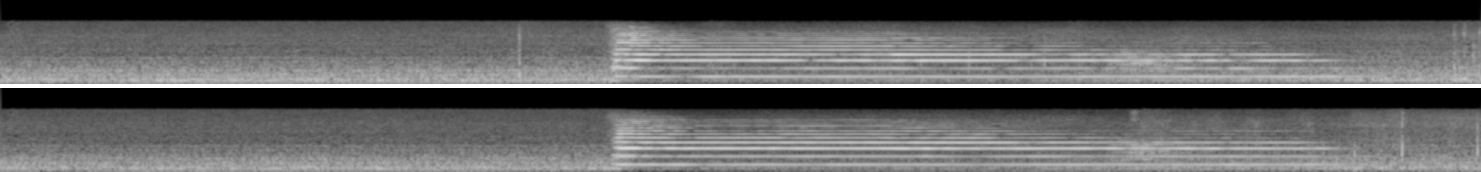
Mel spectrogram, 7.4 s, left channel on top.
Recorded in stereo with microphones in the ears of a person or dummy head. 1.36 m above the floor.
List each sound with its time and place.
3.0 s a trumpet: 35° left (ahead or behind), 3.5 m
